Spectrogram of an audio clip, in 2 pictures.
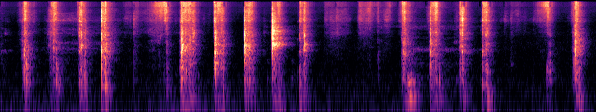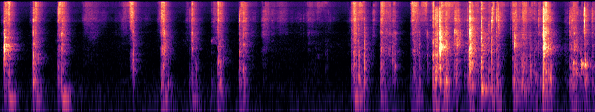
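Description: Oracle cards from a Sacred Destiny deck being shuffled by hand, a long run of quick, crisp riffling bursts in steady rhythm with short pauses, close and clear, ending in a denser flurry of card slaps.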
